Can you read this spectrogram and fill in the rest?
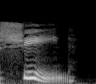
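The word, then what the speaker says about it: Shin: Now, I must tell you, could the Sheen, which is God's initial, that's how you pronounce it, it stands for Shaddai, and it actually looks like a W if you were looking at it.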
